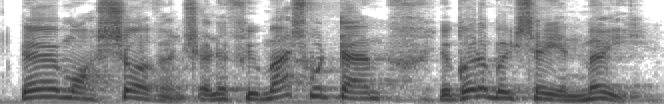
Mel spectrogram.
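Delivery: high, loud, faked menace; a small goblin playing the big boss; high loud mock threat; goblin bluffing a threat. Belch threatens the guard.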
